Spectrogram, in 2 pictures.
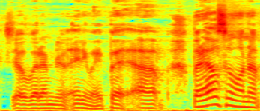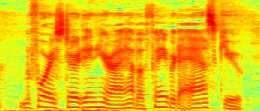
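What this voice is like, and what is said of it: Flat, deadpan tired voice. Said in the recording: “if I sound a little deadpan, it's because I only got like 4 hours of sleep last night, so I guess I am a little deadpan.”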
